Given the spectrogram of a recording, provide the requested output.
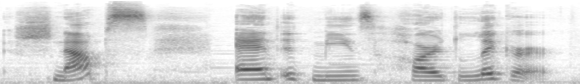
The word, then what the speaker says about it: Schnapps: alcohol culture in German we spell it like this and say Schnapps and it means hard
